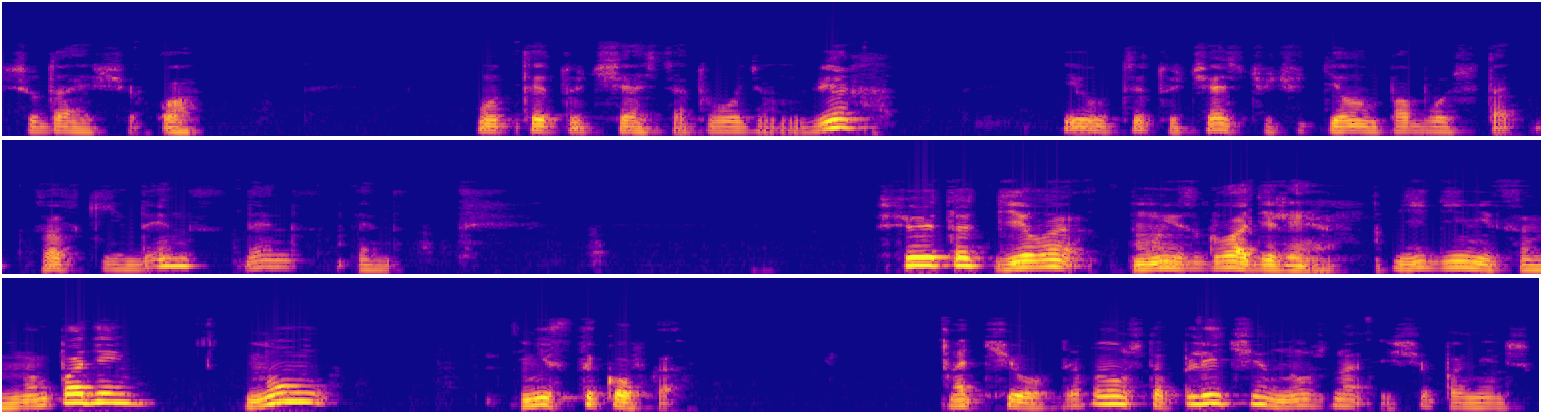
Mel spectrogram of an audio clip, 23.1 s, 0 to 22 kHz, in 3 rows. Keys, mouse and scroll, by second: 2.6 click, 5.0 click, 6.7-7.4 scroll up 2, 7.7 shift+click, 8.4 shift+click, 8.8 shift+click, 9.2 shift+click, 10.1-11.4 scroll down 1, 11.9 shift+click, 13.0 shift+click, 14.4 KP_1, 14.9-15.5 scroll down 1, 15.5-16.1 scroll down 3, 16.1-16.7 scroll down 1, 18.4 scroll up 1, 20.1 click, 22.2 click.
